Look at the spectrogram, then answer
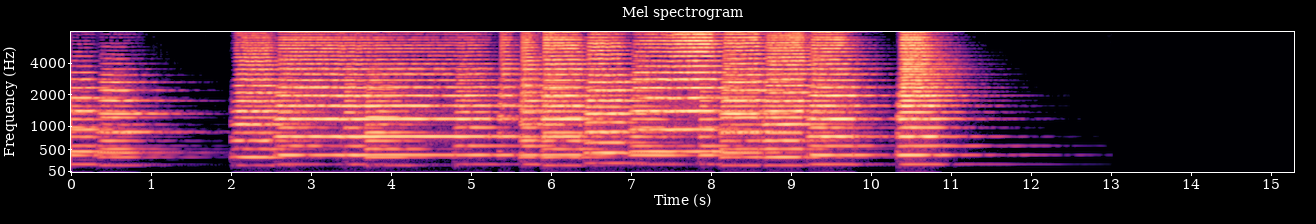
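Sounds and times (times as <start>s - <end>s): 
trombone in a trumpet trombone duet: 0.0s - 1.4s, 2.0s - 11.6s
trumpet in a trumpet trombone duet: 0.0s - 12.0s.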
